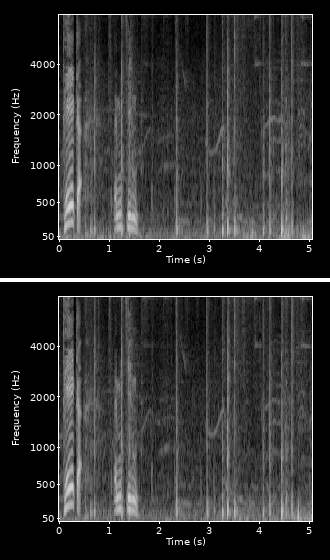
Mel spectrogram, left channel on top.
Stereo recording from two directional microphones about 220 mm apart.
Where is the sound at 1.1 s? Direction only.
10° right (ahead or behind).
